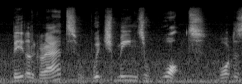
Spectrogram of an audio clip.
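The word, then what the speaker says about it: Београд: capital of serbia belgrade in slav it is called bitter grad which means what what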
